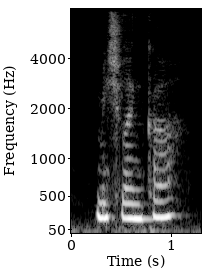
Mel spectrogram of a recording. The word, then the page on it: pensée: [pɑ̃.se]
